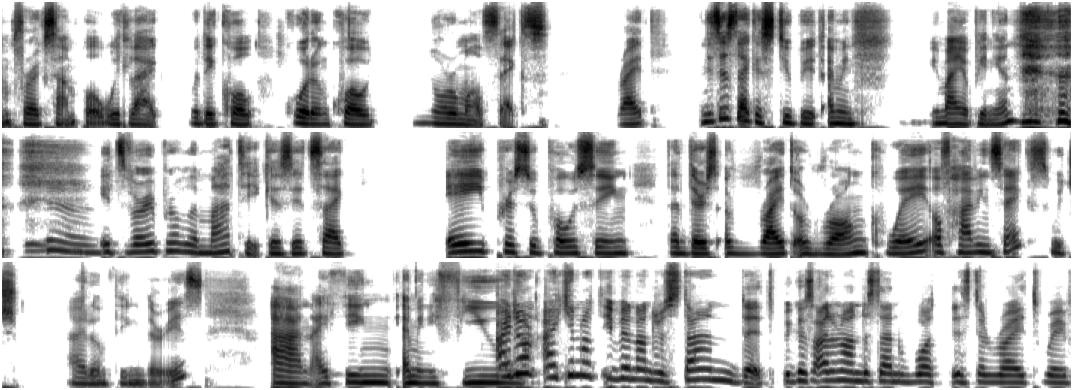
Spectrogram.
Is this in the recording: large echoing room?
no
